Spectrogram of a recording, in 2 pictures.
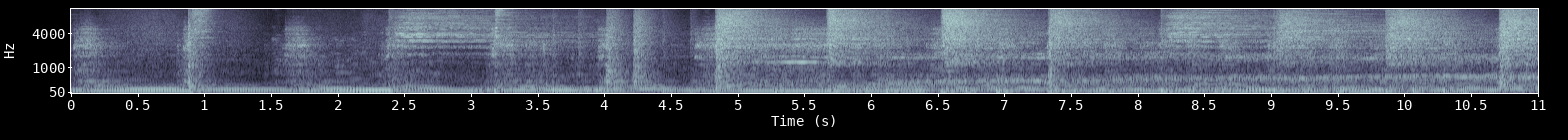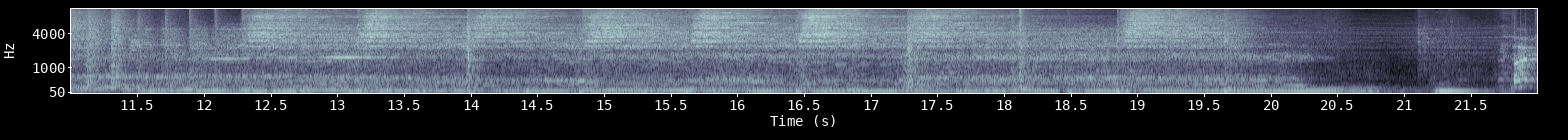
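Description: Live rock band playing the final section of a song at full volume: distorted electric guitar over a drum kit with repeated heavy cymbal and drum hits. The music cuts off about twenty seconds in.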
